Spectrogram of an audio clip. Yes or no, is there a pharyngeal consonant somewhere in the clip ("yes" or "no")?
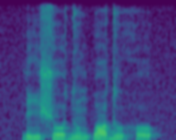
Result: no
